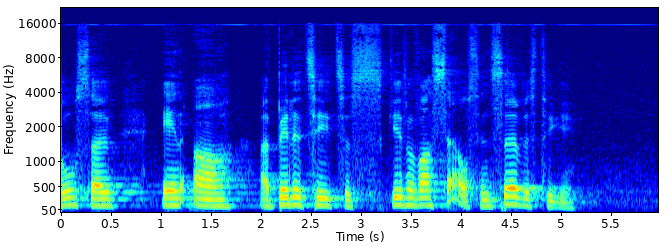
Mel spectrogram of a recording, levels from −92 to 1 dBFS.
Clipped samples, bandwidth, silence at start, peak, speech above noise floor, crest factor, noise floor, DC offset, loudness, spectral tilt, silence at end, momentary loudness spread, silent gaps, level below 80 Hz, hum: under 0.1%; 16.5 kHz; 0 s; -20 dBFS; 31 dB; 18 dB; -66 dBFS; under 0.1%; -36 LUFS; -6.5 dB/octave; 0.85 s; 13 LU; none; -76 dBFS; none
